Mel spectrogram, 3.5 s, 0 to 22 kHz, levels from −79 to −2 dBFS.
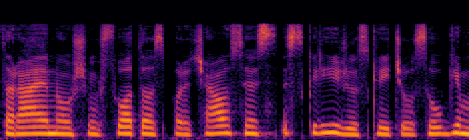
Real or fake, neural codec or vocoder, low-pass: fake; codec, 24 kHz, 1 kbps, SNAC; 10.8 kHz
